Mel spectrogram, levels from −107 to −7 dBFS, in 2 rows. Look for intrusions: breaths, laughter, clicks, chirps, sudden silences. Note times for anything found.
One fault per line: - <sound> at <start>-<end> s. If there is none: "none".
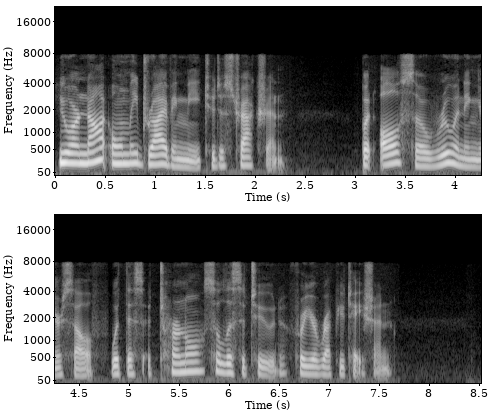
none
